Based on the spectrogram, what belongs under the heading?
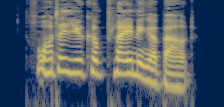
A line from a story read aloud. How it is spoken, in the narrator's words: Quip laughs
